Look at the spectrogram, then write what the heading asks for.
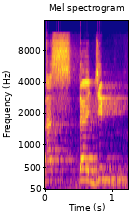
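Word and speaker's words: أستجب: dengan kata astajim ya cara membacanya 121 ujibu dua astajib panjang mana chip atau STIP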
